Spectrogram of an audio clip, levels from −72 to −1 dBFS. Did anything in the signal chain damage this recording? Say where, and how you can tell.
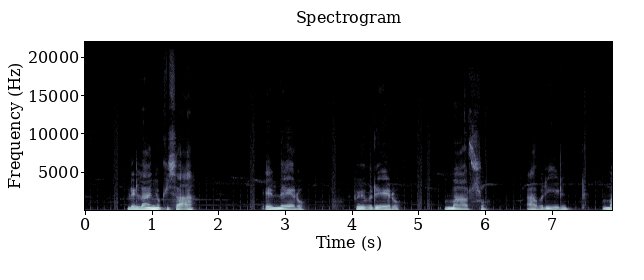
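Yes. Wi-Fi interference runs throughout the speech in the analogue wiring stage: a steady tick repeating every 102.4 ms, just under ten times a second, sitting roughly 35 dB below the speech and easiest to hear in pauses. That strict regular spacing matches a Wi-Fi beacon. A radio near the analogue circuit induced its bursts, and the circuit rectified them into audible clicks before conversion.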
